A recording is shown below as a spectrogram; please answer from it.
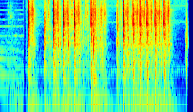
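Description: Typewriter sound effect: quick runs of sharp key-clicks, with a short break about halfway through.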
